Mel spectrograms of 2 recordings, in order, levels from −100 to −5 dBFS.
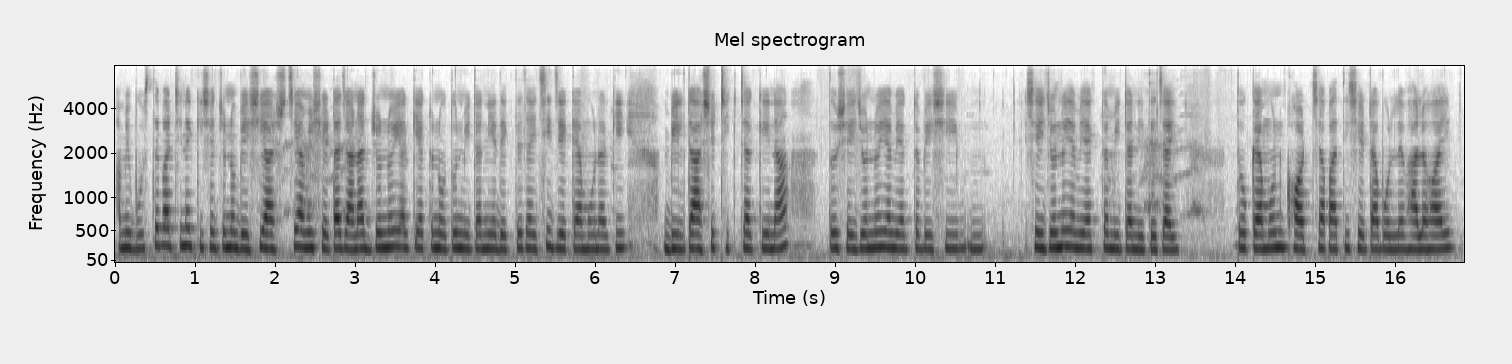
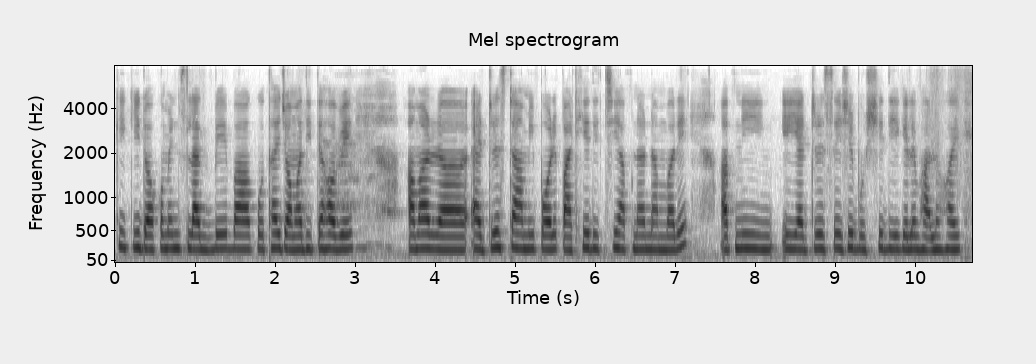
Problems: background sounds at intervals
